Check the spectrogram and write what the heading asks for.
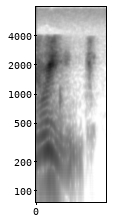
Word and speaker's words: Ried: My last name is R-I-E-D. Mm-hmm. I before E, except after C. So it's German, and in German you always pronounce the second vowel. So hence why Stein is Stein and Reed is Reed.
